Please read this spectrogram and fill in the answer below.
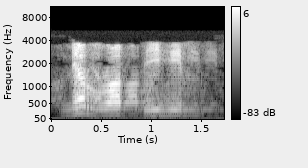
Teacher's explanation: لازم ندغم ادغام كامل من غير غنة اللي هو ايه النون الساكن لما يجي وراها الراء من ربهم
